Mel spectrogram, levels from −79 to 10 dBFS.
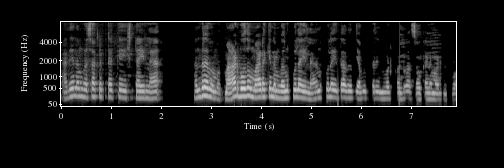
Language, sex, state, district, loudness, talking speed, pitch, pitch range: Kannada, female, Karnataka, Mysore, -19 LUFS, 145 wpm, 205 Hz, 185-225 Hz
